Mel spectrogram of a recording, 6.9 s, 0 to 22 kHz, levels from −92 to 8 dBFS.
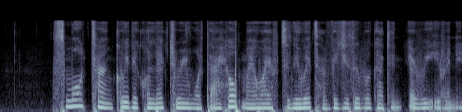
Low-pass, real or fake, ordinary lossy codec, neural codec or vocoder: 9.9 kHz; fake; none; vocoder, 22.05 kHz, 80 mel bands, Vocos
